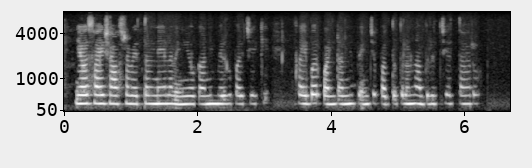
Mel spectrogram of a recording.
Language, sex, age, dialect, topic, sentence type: Telugu, female, 18-24, Southern, agriculture, statement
